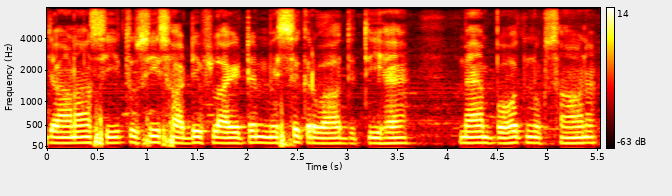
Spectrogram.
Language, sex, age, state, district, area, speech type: Punjabi, male, 18-30, Punjab, Amritsar, rural, spontaneous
